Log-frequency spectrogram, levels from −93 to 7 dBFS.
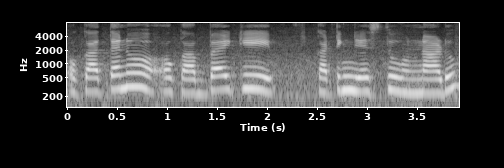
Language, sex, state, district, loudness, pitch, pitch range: Telugu, female, Telangana, Mahabubabad, -12 LUFS, 260 Hz, 245-275 Hz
